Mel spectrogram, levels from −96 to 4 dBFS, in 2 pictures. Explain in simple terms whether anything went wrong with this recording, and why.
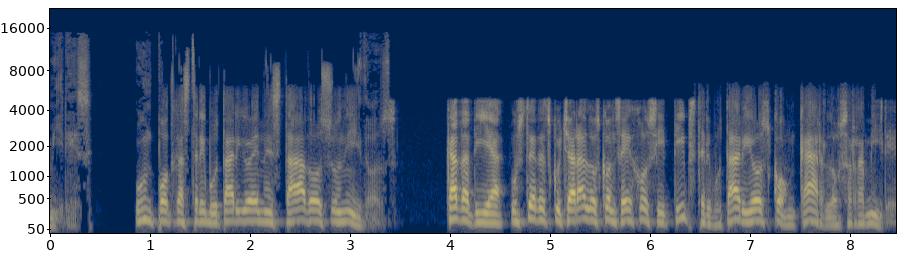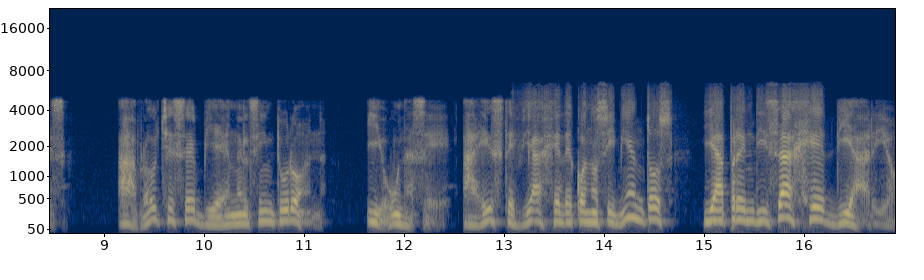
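Several things go wrong in this speech. From 1.13 to 3.10 s, 6.44 to 8.25 s and 13.08 to 16.25 s there is a Bluetooth SBC bit pool drop. The wireless link got crowded, so the phone sent far less detail. The voice turns dull and gritty, then recovers.

At 3.38 s the sound changes for the rest of the clip, with no gap. Everything above 4.7 kHz is gone, the level shifts slightly, and a faint new background noise appears. The likely cause is the input switched to a poorer device.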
